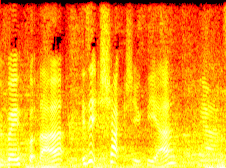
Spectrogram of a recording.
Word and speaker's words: shakshuka: Is it shakshuka, yeah?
